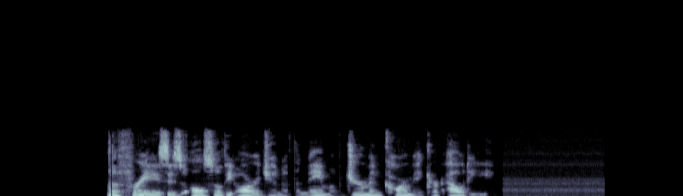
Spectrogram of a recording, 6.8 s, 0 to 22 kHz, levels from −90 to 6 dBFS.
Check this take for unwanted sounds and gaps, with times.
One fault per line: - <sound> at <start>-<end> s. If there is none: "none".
none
